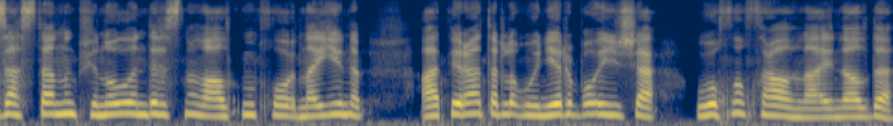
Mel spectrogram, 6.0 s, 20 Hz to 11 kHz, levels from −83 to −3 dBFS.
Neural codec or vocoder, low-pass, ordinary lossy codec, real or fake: autoencoder, 22.05 kHz, a latent of 192 numbers a frame, VITS, trained on many speakers; none; none; fake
